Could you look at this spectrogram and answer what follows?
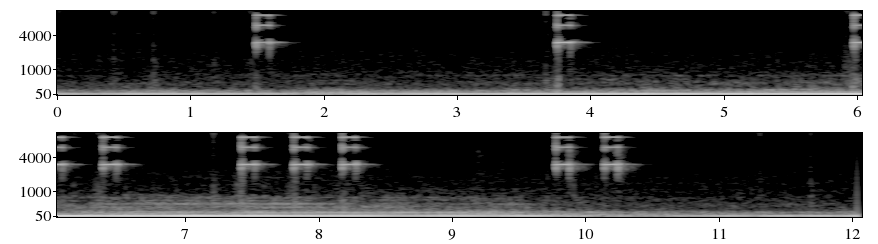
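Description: Short high beeps from a STONE smart TFT touchscreen display's buzzer, one for each tap of a finger on its on-screen buttons: nine beeps, several in quick pairs. A low hum runs underneath and swells in the middle.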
